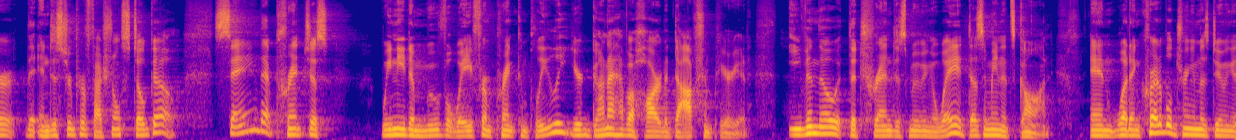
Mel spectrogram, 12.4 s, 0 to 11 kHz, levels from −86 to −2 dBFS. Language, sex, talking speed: English, male, 210 wpm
